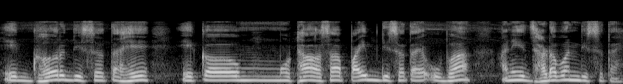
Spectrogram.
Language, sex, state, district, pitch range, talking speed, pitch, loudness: Marathi, male, Maharashtra, Solapur, 180-195 Hz, 155 wpm, 185 Hz, -17 LUFS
